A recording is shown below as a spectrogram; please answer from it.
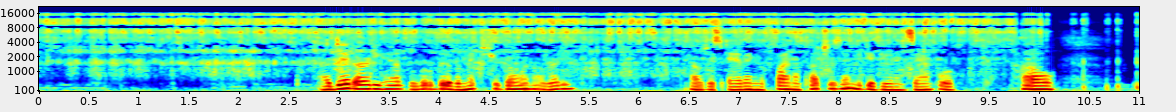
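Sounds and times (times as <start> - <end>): brush scraping powder in cup: 0.0 - 10.2.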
